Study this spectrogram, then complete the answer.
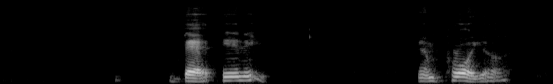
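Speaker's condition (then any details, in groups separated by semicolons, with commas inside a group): Spinal neurosarcoidosis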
